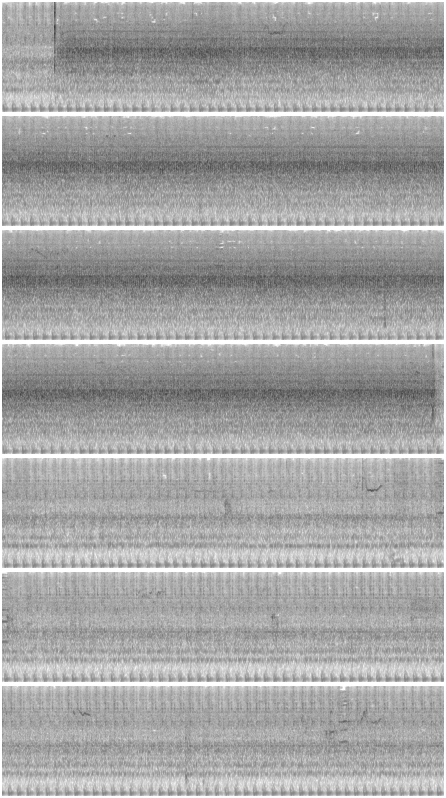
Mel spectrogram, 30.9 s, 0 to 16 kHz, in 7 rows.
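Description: Honda Rancher 350 ATV's single-cylinder engine idling while its Warn 2500 lb electric winch runs with a steady whine, paying out cable under the load of a 250 lb tilting tower. The winch stops abruptly after about seventeen seconds, and the engine keeps idling.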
